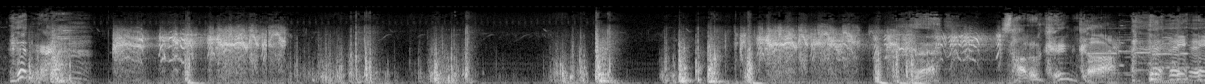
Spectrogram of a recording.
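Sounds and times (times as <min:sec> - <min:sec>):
high-pitched screeching squeal: 0:01.1 - 0:03.0, 0:07.4 - 0:10.3
low thud: 0:02.9 - 0:07.7.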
